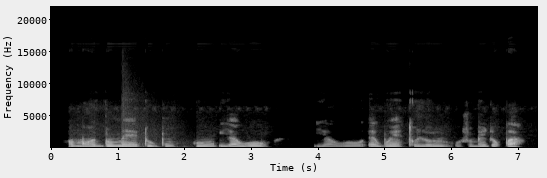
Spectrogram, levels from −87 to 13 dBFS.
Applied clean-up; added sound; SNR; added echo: none; Fireworks; 19 dB; none.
